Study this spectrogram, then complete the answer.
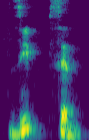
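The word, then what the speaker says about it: siebzehn: এখানে আমাদের বলার সুবিধার্থে, এটা প্রনাউন্সিয়েশন সুবিধার্থে এটা হয়ে যাবে জিপ, জিপ সেন, জিবেন সেন মানে অনেকটা দোনোটাই মানে শেষে এন এন হয়ে যাচ্ছে।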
